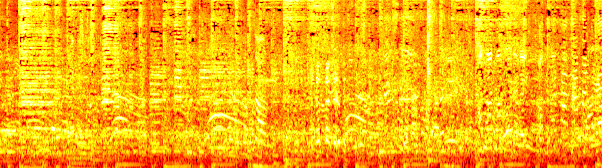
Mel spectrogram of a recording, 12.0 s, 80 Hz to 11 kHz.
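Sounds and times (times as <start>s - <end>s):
crowd chattering: 0.0s - 12.0s
music with steady bass beat: 0.0s - 12.0s.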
